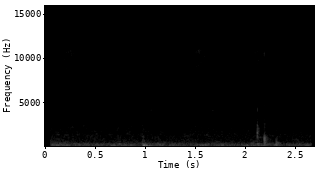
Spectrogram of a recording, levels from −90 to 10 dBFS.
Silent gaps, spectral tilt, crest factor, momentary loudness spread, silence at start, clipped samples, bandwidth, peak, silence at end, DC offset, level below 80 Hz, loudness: none; -6.5 dB/octave; 22 dB; 6 LU; 0.05 s; under 0.1%; 11 kHz; -44 dBFS; 0 s; under 0.1%; -72 dBFS; -66 LUFS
